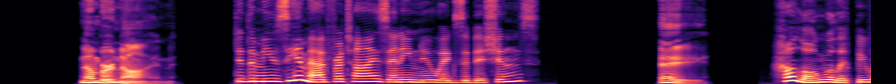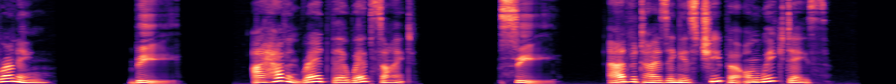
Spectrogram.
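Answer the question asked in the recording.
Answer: B: I haven't read their website.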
